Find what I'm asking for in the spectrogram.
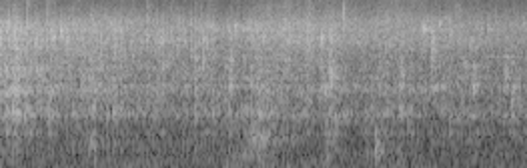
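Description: Onion frying in hot oil in a pan, a dense, continuous bright sizzle heard up close with faint stirring, no voices.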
